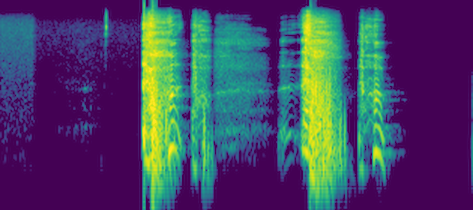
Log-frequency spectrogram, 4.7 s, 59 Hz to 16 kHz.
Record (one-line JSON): {"cough_length": "4.7 s", "cough_amplitude": 26028, "cough_signal_mean_std_ratio": 0.32, "survey_phase": "beta (2021-08-13 to 2022-03-07)", "age": "45-64", "gender": "Female", "wearing_mask": "No", "symptom_cough_any": true, "symptom_runny_or_blocked_nose": true, "symptom_fatigue": true, "symptom_change_to_sense_of_smell_or_taste": true, "symptom_loss_of_taste": true, "symptom_other": true, "symptom_onset": "4 days", "smoker_status": "Ex-smoker", "respiratory_condition_asthma": false, "respiratory_condition_other": false, "recruitment_source": "Test and Trace", "submission_delay": "2 days", "covid_test_result": "Positive", "covid_test_method": "RT-qPCR"}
